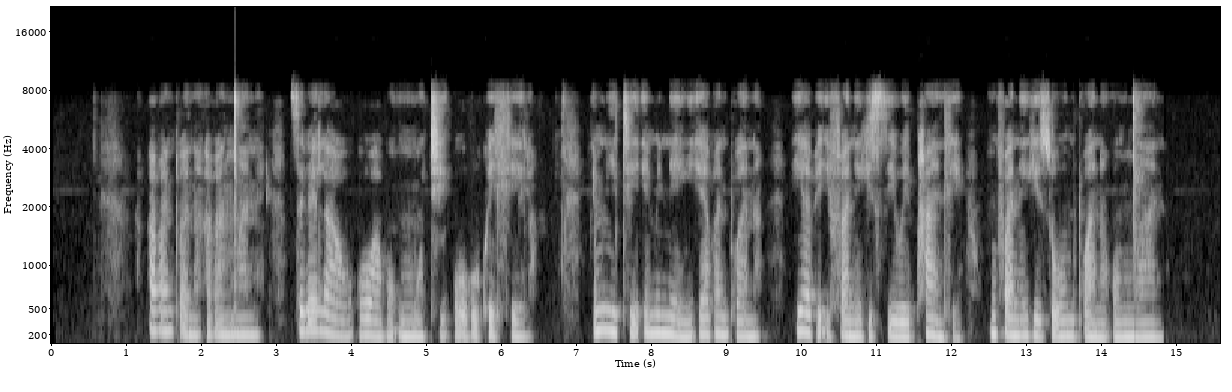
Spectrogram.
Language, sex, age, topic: North Ndebele, female, 18-24, health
